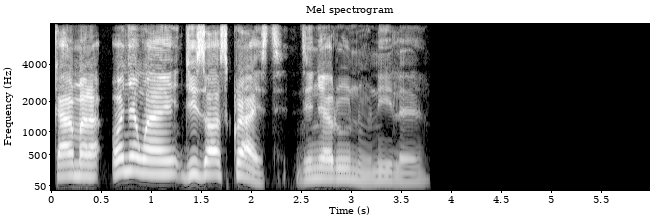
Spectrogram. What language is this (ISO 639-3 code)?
ibo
